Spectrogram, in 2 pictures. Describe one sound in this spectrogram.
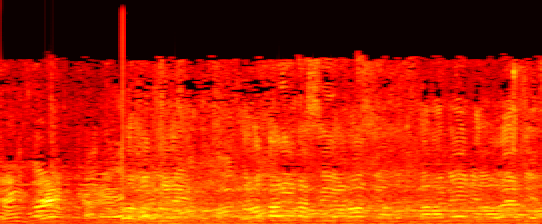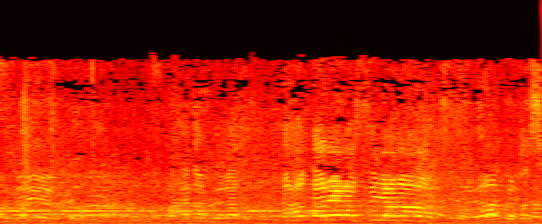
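A siren wails nearby.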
